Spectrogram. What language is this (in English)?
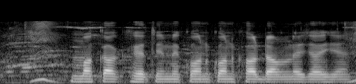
Maithili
